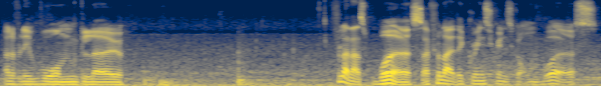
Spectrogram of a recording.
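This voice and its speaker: A man's voice: fairly low pitch, steady tone, measured pace, background noise. A young man streaming a racing game, chatting casually and joking with his chat as he reads it. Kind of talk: casual gaming livestream chat.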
